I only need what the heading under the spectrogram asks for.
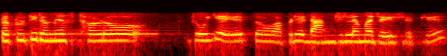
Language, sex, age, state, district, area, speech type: Gujarati, female, 18-30, Gujarat, Surat, urban, conversation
